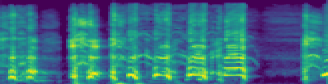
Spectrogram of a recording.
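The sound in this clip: Several people cough loudly in a rapid run of rough, voiced bursts. After a short pause, one more burst follows.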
